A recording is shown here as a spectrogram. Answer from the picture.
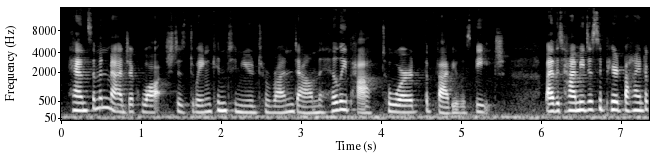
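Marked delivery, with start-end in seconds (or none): none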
